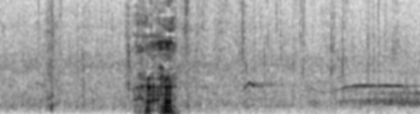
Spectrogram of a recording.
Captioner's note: clears throat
